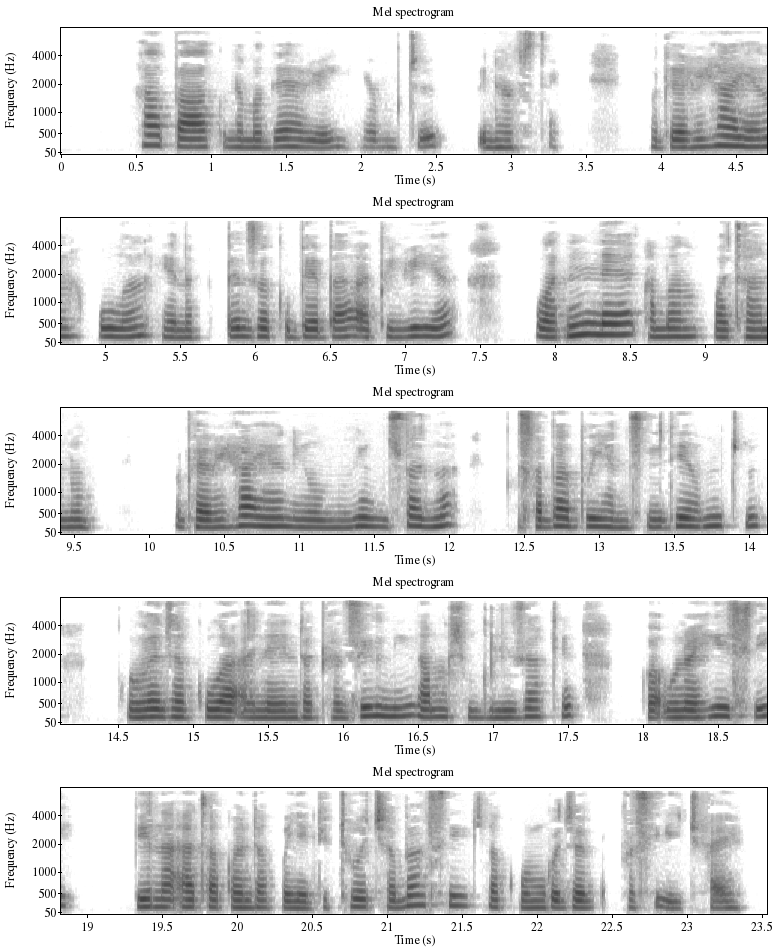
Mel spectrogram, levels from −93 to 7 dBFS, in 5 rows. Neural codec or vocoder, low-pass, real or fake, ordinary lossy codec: autoencoder, 22.05 kHz, a latent of 192 numbers a frame, VITS, trained on one speaker; 7.2 kHz; fake; MP3, 32 kbps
